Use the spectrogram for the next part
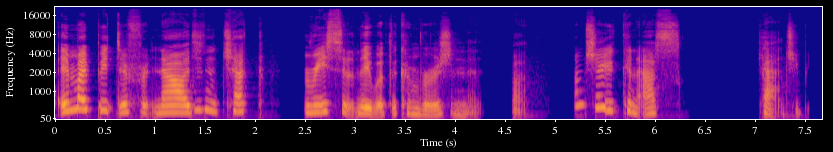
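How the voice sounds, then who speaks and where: A woman's voice run through a voice changer, sitting high and moving at an unhurried pace. She chats casually as a streamer, wandering between thoughts and laughing often. The sound is dry and close, with no room around it. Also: gravelly, dry recording. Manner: rambling, self-interrupting, laughs often. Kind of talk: casual chat.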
